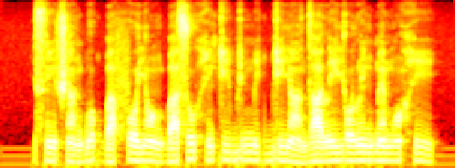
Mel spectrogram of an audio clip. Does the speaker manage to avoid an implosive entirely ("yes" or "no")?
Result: yes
